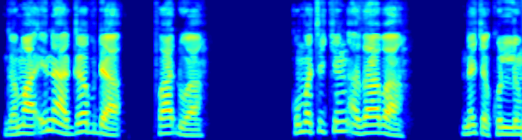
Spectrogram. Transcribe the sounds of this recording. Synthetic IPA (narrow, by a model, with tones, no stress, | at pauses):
ɡɐ˨ma˦ʔɪ˦naː˨ɡɐ˦bda˨ | ɸaː˦ɗʊ˨waː˦ | kʷʊ˦ma˦t͡ʃɪ˦kʲɪ˦ŋʔa˨zaː˦baː˨ | nɐ˦kʲe˨kʷʊ˦lːʊ˦m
